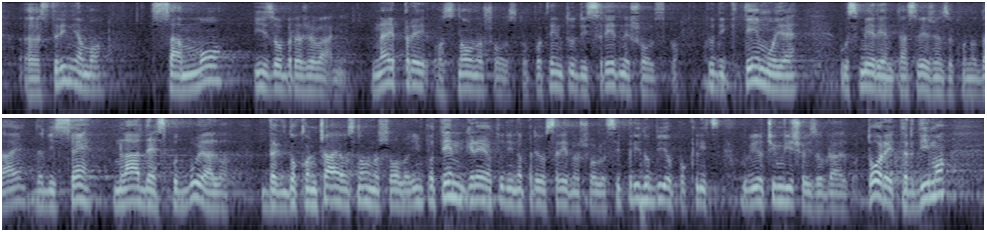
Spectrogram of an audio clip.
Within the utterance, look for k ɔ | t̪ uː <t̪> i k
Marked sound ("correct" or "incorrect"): incorrect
